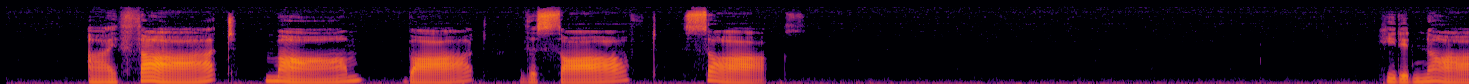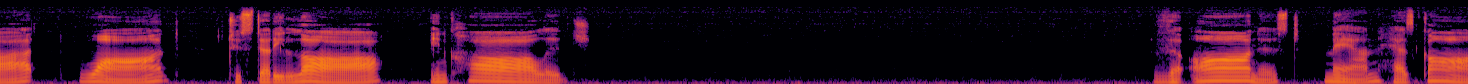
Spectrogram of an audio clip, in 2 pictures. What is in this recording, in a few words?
ah sentences slow, American accent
